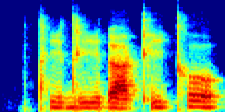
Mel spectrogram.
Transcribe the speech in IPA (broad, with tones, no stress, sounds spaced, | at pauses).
tʰ i˨ d iː˨ ɗ a˨ kʼ i˦ kʰ o˦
